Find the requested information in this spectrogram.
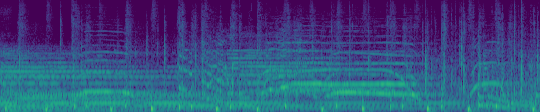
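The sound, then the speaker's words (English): A large crowd cheers and whistles, the roar washing back in heavy echo, with scattered whoops and rising whistles over a dense, steady wall of noise. “Crowd noise.”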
